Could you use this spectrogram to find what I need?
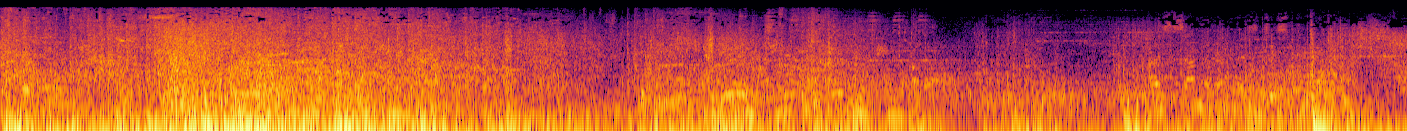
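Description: Game spell blasts and clashing combat effects rumble loudly.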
